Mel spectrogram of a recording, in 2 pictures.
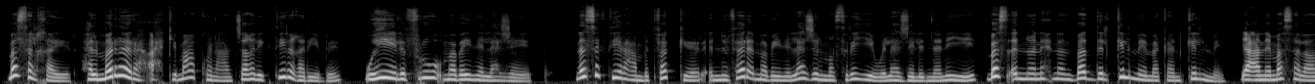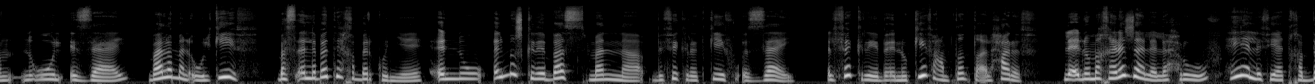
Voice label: Lebanese Arabic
